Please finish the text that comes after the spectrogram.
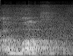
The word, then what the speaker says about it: Allah: Allah. They dropped the hamza and they merged this lam into the other lam. The lam, when it comes after the lam of al, do you pronounce the lam? No.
